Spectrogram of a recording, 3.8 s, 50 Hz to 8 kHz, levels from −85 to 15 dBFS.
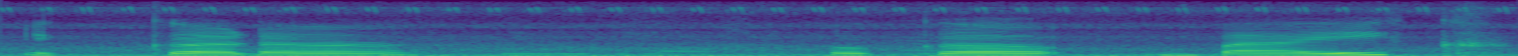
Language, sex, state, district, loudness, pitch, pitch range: Telugu, female, Andhra Pradesh, Sri Satya Sai, -16 LUFS, 230 Hz, 220-240 Hz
